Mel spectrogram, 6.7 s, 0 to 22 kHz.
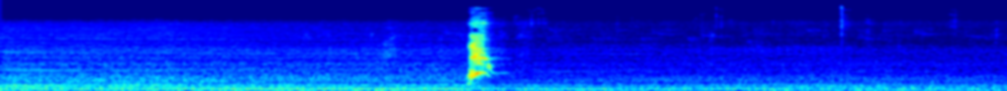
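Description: The engine of a Maxum 2352MH motorboat drones low and steady, slowly fading as the boat moves away across the water. About three seconds in, a single short, loud bark cuts across it.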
